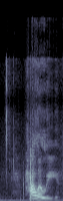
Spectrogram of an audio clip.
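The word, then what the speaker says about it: hallali: it's not that one it's pronounced halali halali um and it's a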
